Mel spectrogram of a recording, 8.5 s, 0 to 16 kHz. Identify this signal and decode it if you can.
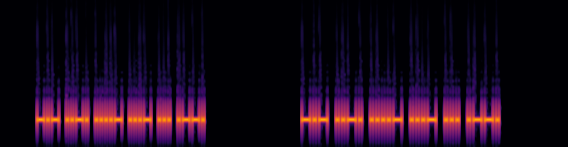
Morse code, heard as a keyed tone, about 36 wpm, 700 Hz. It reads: KF4VSP KF4VSP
